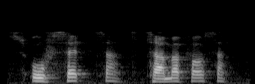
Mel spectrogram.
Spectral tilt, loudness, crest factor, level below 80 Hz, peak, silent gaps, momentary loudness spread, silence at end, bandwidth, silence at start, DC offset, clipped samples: -11 dB/octave; -25 LUFS; 22 dB; -66 dBFS; -4 dBFS; none; 14 LU; 0.3 s; 4.8 kHz; 0.3 s; under 0.1%; under 0.1%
